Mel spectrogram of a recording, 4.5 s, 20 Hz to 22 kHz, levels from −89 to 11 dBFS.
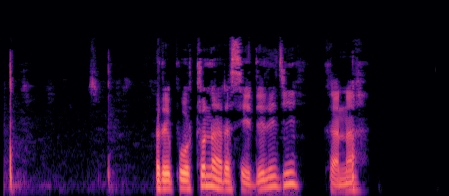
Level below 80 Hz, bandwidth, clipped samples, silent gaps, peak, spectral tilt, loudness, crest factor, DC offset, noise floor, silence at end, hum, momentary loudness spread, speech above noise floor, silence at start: -60 dBFS; 11 kHz; under 0.1%; 3.14-3.24 s; 0 dBFS; -5.5 dB/octave; -19 LUFS; 20 dB; under 0.1%; -64 dBFS; 0.9 s; none; 12 LU; 47 dB; 0.1 s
